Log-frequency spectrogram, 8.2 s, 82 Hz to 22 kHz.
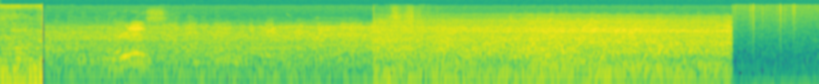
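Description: Steady jet noise of a KC-135 Stratotanker making a low pass over the runway, getting louder about four seconds in, then cutting off abruptly near the end.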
